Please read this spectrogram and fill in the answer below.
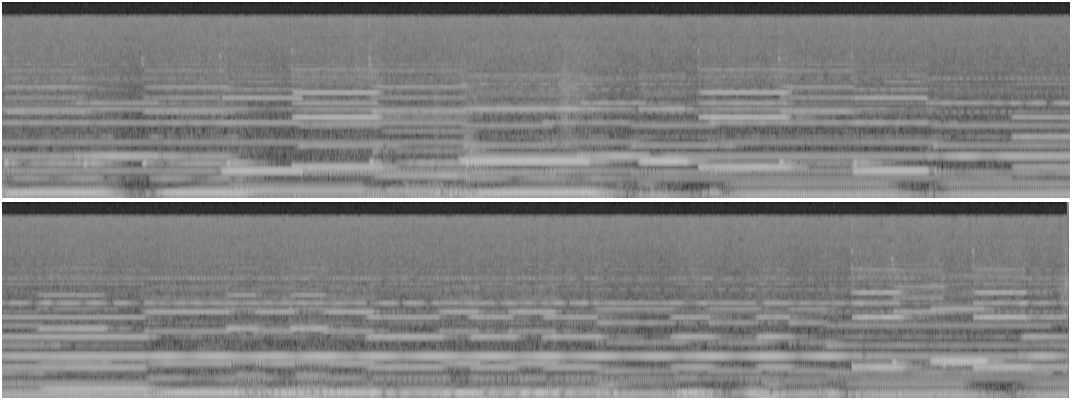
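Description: Organ music: slow, sustained chords that change every second or two over held low notes.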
